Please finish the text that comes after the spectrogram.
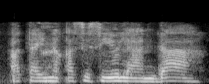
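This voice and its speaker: An actress playing a gentle elderly mother and grandmother in a radio drama, with a Filipino accent. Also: low-pitched, level tone, moderate pace, a little hiss or hum. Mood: solemn. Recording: dull lo-fi radio drama broadcast.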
